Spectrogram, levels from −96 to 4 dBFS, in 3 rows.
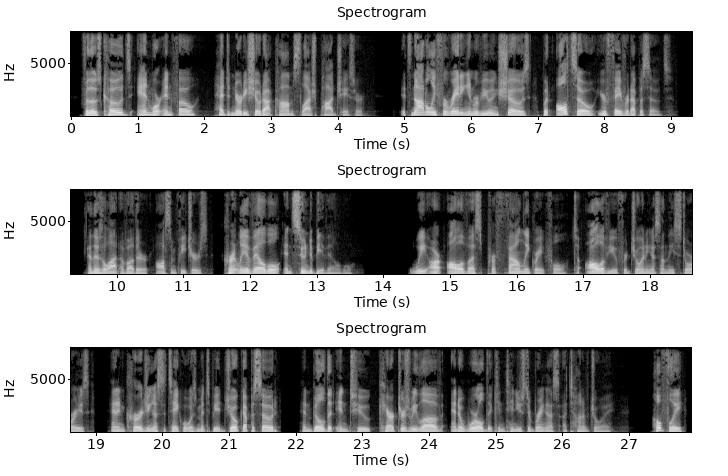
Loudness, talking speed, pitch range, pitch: -19 LUFS, 190 wpm, 110-150 Hz, 130 Hz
